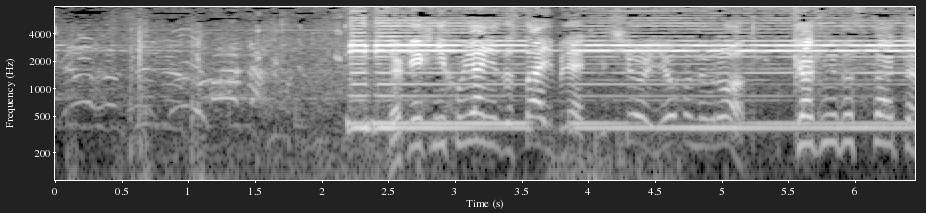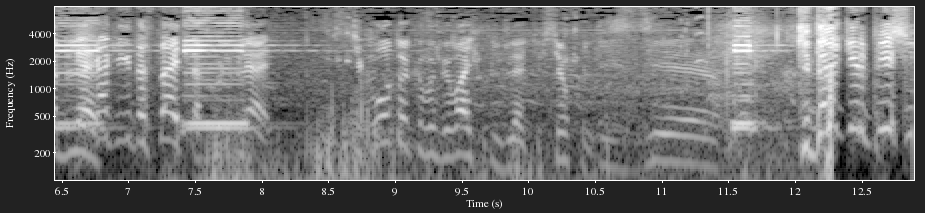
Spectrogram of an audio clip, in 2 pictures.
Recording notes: Burned out in the car.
